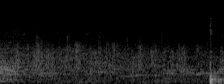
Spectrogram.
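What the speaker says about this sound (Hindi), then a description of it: "एक बार जोरदार तालियां" Audience applause at a Hindi devotional stage event, a moderately soft, continuous patter of clapping from a crowd, ending with a brief sharp knock.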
